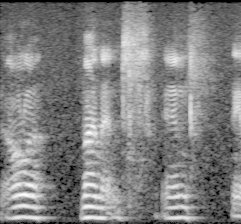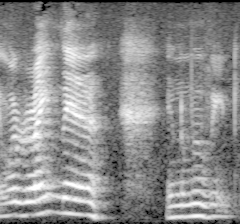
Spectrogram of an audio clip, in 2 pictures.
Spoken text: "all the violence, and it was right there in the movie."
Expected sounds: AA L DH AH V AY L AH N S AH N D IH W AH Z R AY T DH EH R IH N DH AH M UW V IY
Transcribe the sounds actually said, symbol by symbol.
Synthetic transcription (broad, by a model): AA L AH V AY N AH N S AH N IH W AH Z R AY T DH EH R IH N DH AH M UW V IY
